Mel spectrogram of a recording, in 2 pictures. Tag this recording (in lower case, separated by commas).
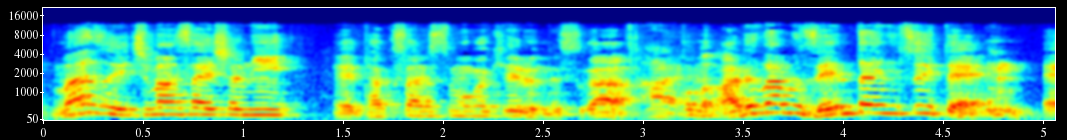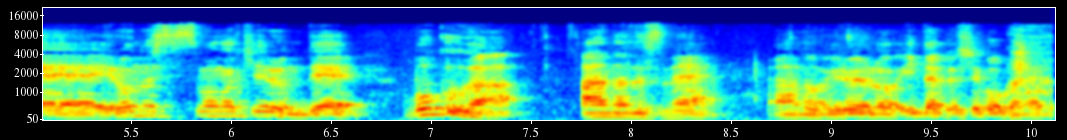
speech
